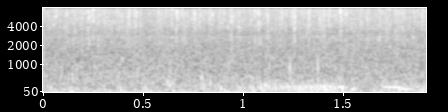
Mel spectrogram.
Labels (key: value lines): label: biophony
recorder: SoundTrap 300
